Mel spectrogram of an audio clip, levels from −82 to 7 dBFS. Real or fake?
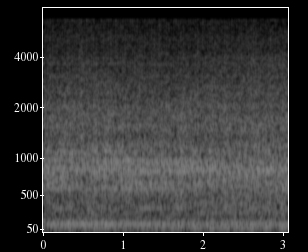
real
